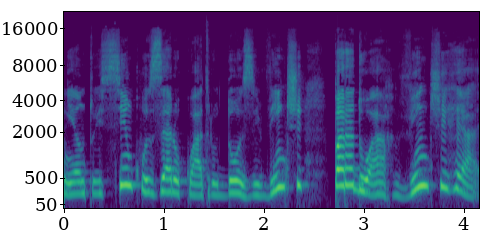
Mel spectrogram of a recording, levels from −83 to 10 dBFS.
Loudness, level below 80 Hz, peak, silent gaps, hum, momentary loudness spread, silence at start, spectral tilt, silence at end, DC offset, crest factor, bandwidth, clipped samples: -22 LUFS; -70 dBFS; 0 dBFS; none; none; 11 LU; 0 s; -4 dB/octave; 0 s; under 0.1%; 22 dB; 16 kHz; under 0.1%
